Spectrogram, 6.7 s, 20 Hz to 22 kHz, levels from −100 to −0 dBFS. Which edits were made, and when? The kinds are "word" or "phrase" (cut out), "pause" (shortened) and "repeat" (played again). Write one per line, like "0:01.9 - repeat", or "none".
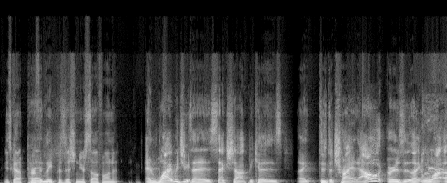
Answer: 0:02.0 - pause
0:02.8 - word
0:04.4 - pause
0:04.9 - phrase

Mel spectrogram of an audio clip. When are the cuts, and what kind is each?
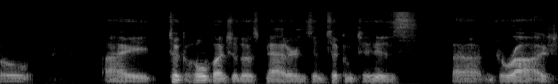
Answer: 0:01.6 - pause
0:04.4 - pause

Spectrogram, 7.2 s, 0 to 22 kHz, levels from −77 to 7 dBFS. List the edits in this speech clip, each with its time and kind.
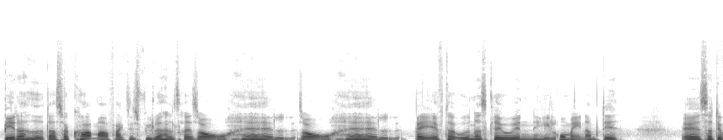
0:03.0 - repeat

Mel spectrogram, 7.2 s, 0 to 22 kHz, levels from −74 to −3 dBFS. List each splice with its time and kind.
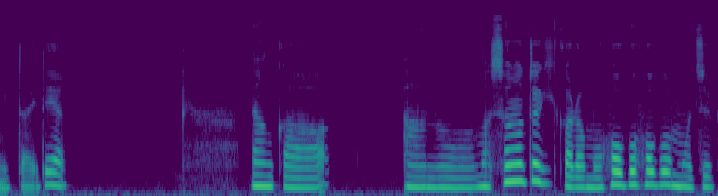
none

